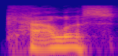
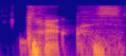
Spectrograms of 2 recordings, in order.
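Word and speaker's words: Callas: How do you want that pronounced? Oh, so his name is Callus Steel. Callus.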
